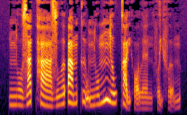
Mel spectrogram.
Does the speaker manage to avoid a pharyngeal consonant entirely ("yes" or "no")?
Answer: yes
